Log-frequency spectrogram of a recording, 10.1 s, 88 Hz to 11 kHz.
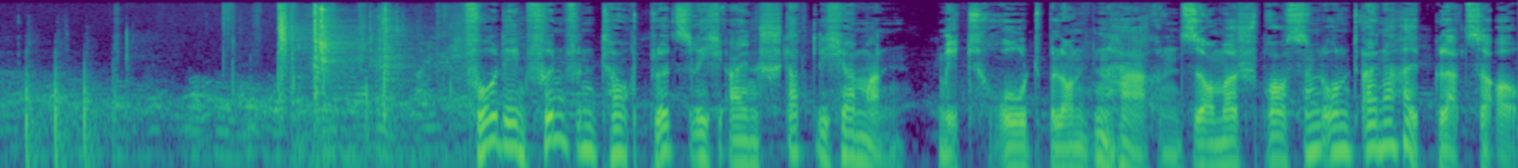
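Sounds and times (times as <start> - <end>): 
faint murmuring: 0.0 - 10.1
knocking on a door: 0.1 - 0.8
speech: 2.9 - 10.1.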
